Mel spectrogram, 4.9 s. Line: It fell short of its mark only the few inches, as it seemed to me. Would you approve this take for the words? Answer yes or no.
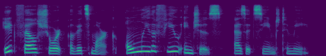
yes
